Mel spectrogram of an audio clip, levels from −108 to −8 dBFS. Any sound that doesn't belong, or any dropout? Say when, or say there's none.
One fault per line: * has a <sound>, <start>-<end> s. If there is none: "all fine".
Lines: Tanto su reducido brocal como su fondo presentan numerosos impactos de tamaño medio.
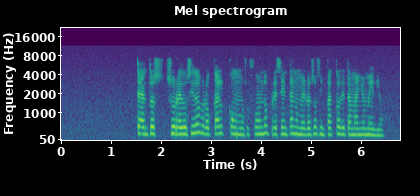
all fine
